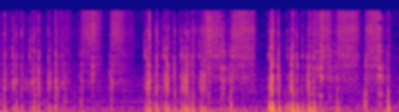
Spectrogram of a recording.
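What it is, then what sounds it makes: Cardboard bandage box. Long nails scratch and tap on a small cardboard Band-Aid box, making soft, dry scraping rustles broken up by quick, muffled taps. The sound is quiet and mostly low and papery, with a few sharper, louder taps late in the clip.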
